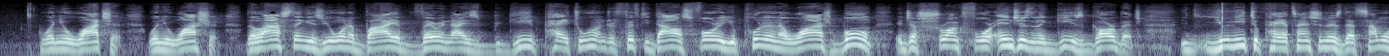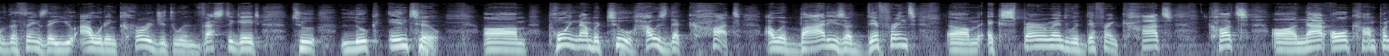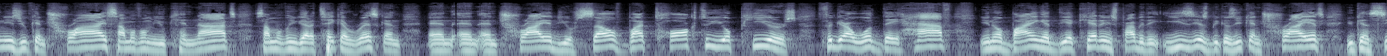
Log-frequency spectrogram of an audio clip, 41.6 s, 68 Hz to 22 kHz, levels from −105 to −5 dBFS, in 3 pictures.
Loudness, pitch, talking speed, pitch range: -20 LUFS, 160 Hz, 195 wpm, 140-180 Hz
